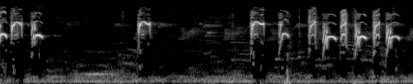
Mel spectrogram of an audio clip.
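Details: Cinereous tit of the wingko type (gelatik batu wingko) singing actively, kept as a lure to prompt other birds to sing; sharp high chirps and short bent whistles in quick bursts, a pause mid-way, over a low steady hum.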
